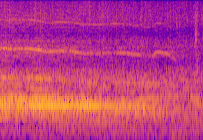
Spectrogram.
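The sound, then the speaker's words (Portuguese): An audience at a live session of Escolinha do Professor Raimundo claps and cheers for Matheus Solano and Fabiana Carlos in a steady, dense wash of sound, with high whoops and a sustained whistle-like tone riding on top, easing off slightly toward the end. “E agradecer, claro, e pedir palmas para o Matheus Solano e para Fabiana Carlos.”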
